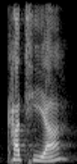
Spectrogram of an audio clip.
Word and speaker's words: Kattiya: Kattiya Indaravijaya. I just learned her name, how to pronounce it.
